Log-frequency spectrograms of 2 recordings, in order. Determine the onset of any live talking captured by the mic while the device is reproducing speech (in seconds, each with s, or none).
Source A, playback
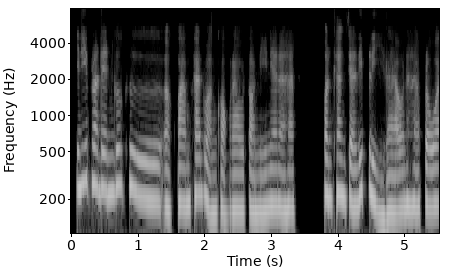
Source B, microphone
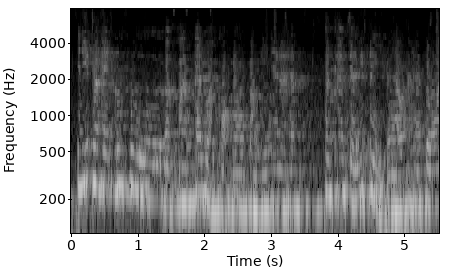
none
